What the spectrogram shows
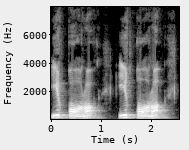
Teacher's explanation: तो ये जो क़ाफ है इसको एक तो हमने पुर करना है और दूसरा इसको हिलाना है, और रा को भी पुर करना है, और आखिर पे जो हमज़ा है उसको झटके के साथ पढ़ना है। तो इसकी आवाज़ आएगी इक़रा, इक़रा, यानी ये जो क़ाफ है इसको मोटा करेंगे और हिलाएंगे भी, और ये जो रा है इसको भी मोटा करेंगे और हमज़ा को झटका देकर पढ़ेंगे, इक़रा।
